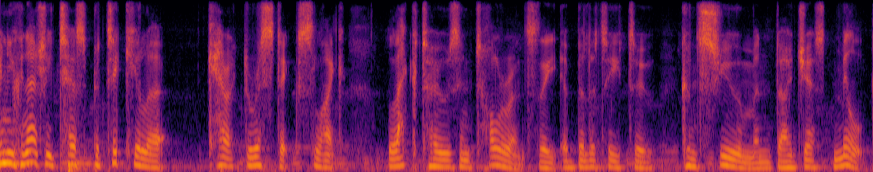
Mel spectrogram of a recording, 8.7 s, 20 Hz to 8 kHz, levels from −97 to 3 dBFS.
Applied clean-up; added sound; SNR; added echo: none; none; none; none.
